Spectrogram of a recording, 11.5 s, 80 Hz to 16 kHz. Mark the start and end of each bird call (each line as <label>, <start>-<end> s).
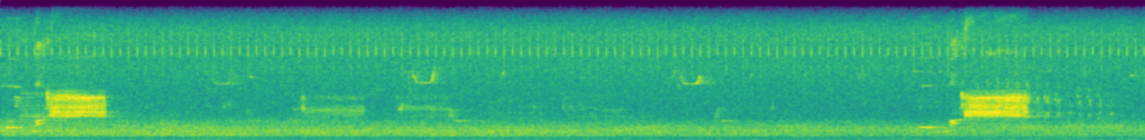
Red-winged Blackbird (Agelaius phoeniceus), 0.0-3.8 s
Tufted Titmouse (Baeolophus bicolor), 4.1-4.8 s
Tufted Titmouse (Baeolophus bicolor), 6.7-7.5 s
Red-winged Blackbird (Agelaius phoeniceus), 8.7-11.4 s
